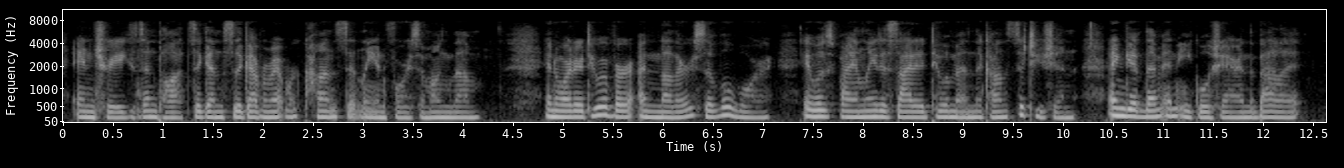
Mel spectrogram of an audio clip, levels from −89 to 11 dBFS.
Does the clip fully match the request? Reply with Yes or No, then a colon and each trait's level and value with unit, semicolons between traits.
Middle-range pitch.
Yes: medium, 175 Hz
